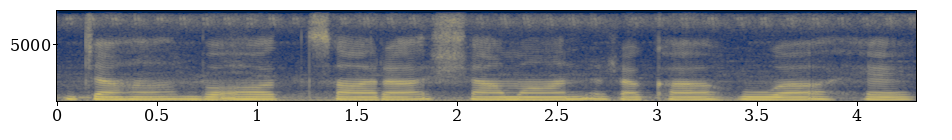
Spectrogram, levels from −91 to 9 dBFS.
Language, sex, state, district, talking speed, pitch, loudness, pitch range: Hindi, female, Madhya Pradesh, Katni, 95 wpm, 200 Hz, -16 LUFS, 195-205 Hz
